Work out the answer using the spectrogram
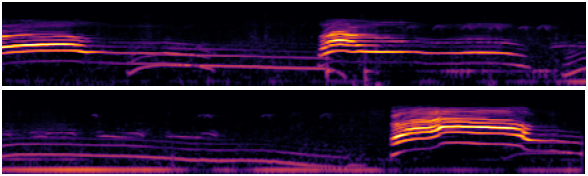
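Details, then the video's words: Fighting cats yowling: a high wavering wail, then a sudden loud burst, a long descending low moan over a steady low hum, and a final intense rising yowl. "Som de gatos brigando"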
